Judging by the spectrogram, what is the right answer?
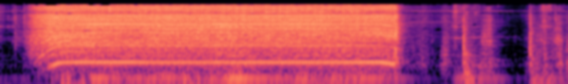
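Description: Handheld rotary tool fitted with a wire brush wheel, brushing rust off steel bicycle handlebars: the motor spins up quickly to a steady high whine, runs for about three seconds and cuts off suddenly, followed by a few light knocks.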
